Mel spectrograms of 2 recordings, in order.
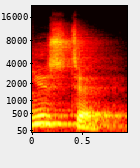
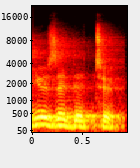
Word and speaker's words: used to: to have many friends attention here there's a linking sound used to you're not going to say used it to used to he used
